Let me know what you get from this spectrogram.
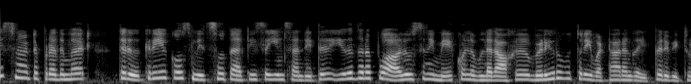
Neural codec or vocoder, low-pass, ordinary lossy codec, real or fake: codec, 16 kHz, 2 kbps, X-Codec, HuBERT features, trained on balanced general audio; 7.2 kHz; AAC, 48 kbps; fake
